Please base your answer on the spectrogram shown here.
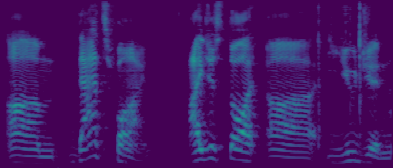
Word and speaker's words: Yujin: I just thought Yujin, right? That's Yujin's how you say it? Yeah. I thought Eugene, was going to be a little bit more interesting for me.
